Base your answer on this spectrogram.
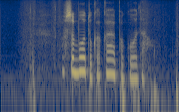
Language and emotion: Russian, sad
